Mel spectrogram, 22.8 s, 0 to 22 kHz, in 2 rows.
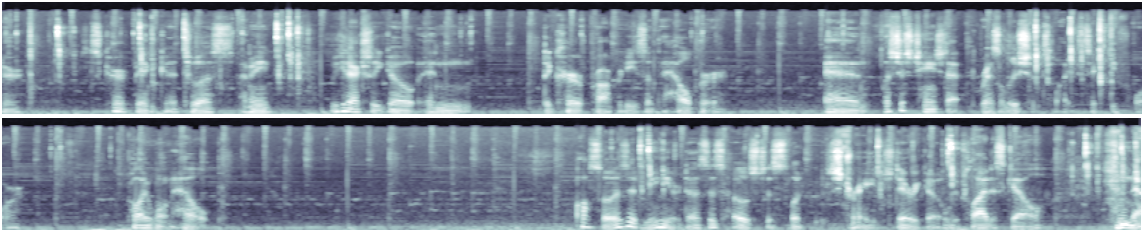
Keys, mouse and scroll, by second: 0.5 g, 1.1 click, 1.3 Tab, 2.2 click, 4.5 click, 8.1 click, 10.2 KP_6, 10.6 KP_4, 10.9 Return, 11.8 click, 12.4 middle click, 17.6 scroll down 2, 17.8 ctrl+a, 18.7 click, 19.4 scroll down 1, 20.2 middle click, 20.4-21.3 scroll up 3, 21.3 click, 22.2 KP_1, 22.5 KP_3.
